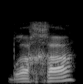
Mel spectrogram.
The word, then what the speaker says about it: bracha: Doesn't matter how you say the letter resh, it does matter that the last syllable gets the emphasis.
